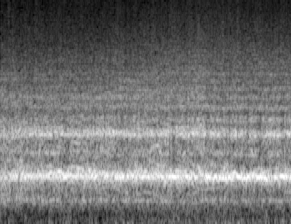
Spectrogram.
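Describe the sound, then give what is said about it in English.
A large football crowd at a Millwall versus Leeds match roars steadily before kickoff, a dense wall of cheering and chanting voices that stays loud and sustained throughout without any break. “Crowd's up for it.”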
